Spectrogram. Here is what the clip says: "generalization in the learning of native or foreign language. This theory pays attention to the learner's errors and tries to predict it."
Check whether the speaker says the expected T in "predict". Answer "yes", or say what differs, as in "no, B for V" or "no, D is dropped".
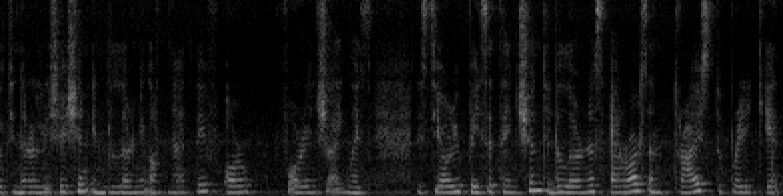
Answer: no, T is dropped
